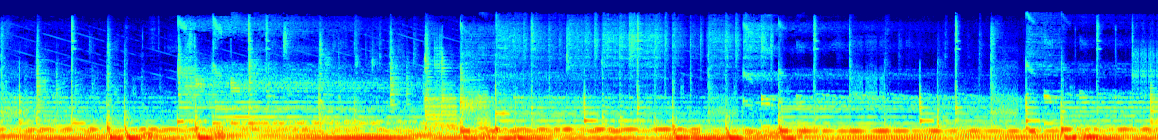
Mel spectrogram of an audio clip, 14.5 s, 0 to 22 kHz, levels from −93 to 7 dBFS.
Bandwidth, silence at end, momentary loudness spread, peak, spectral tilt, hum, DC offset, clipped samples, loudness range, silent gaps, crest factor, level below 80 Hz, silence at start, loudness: 13 kHz; 0 s; 5 LU; -4 dBFS; -8 dB/octave; none; under 0.1%; under 0.1%; 1 LU; none; 10 dB; -16 dBFS; 0 s; -18 LUFS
